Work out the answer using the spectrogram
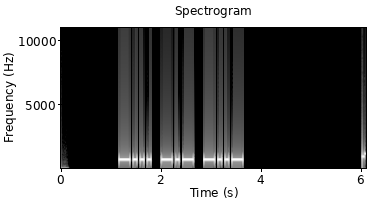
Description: Morse code, heard as a keyed tone, about 17 wpm, 700 Hz. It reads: BKX
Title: USA Call Sign Postfixes - 3 Letters 17wpm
